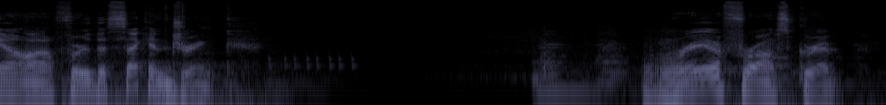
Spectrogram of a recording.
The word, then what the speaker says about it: Rhea: Rhea Frost Grip. Or is it Ray? We're gonna go, see, there's Ray Latre, and then there's Rhea Perlman. But I think this is pronounced Ray. Ray Frost Grip.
